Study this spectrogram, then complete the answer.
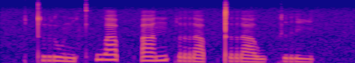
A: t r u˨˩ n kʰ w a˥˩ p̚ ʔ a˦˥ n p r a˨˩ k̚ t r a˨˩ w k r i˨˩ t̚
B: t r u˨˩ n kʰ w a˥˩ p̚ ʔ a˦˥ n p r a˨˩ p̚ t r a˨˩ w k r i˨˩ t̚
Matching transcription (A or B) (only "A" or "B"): B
